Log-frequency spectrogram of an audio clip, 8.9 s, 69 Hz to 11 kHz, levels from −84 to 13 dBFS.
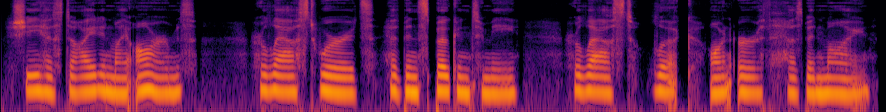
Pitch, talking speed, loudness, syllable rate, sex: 170 Hz, 150 wpm, -19 LUFS, 3.4 syllables/s, female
